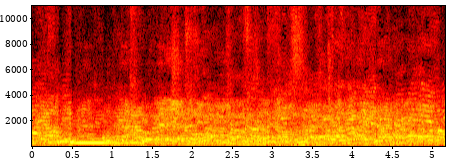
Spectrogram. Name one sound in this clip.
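A crowd chatters in a busy, echoing room.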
